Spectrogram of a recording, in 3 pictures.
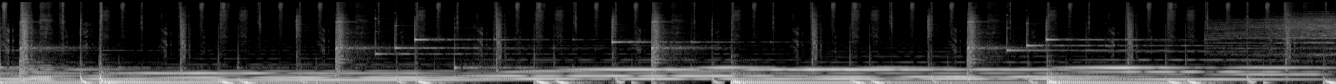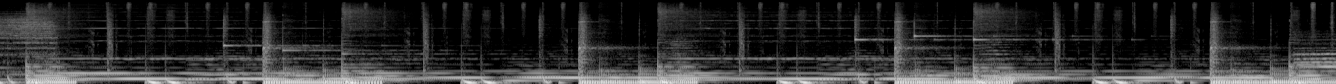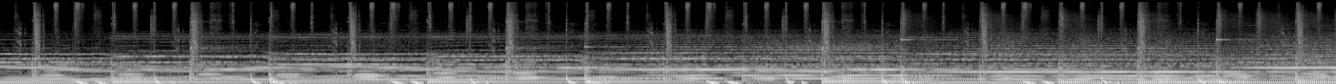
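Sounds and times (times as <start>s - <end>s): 
instrumental music without main vocal: 0.0s - 40.0s.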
